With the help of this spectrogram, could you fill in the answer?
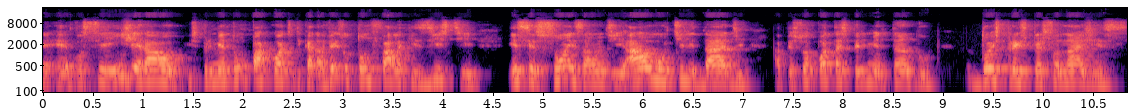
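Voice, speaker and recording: A man speaks at a moderate pace in a high voice. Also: ordinary pitch variation. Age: 60s. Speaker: guest explaining a spiritual theory. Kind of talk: interview conversation.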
